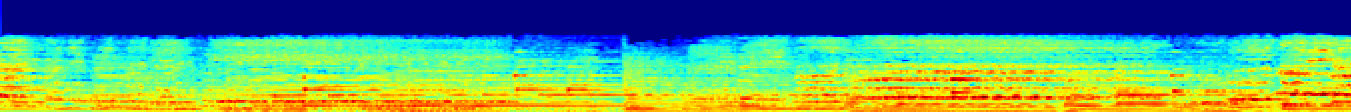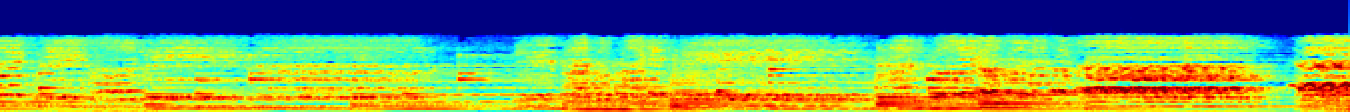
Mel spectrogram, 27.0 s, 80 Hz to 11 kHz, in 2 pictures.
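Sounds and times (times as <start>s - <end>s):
mixed chorus singing: 0.0s - 5.5s, 6.8s - 27.0s.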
